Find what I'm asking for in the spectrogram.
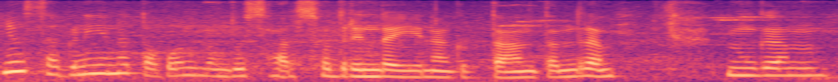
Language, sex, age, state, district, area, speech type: Kannada, female, 18-30, Karnataka, Gadag, rural, spontaneous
